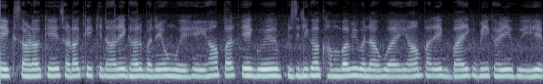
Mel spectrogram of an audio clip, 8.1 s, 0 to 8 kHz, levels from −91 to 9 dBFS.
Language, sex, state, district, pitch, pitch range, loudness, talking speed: Hindi, female, Bihar, East Champaran, 200 Hz, 195-205 Hz, -14 LUFS, 230 wpm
